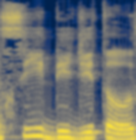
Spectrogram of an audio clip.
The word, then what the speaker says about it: CDigital: maksudnya apa sih ya CD bukan CD Tapi bacanya C digital C digital jadi aneh ya karena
